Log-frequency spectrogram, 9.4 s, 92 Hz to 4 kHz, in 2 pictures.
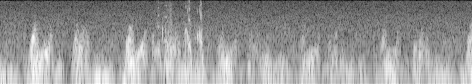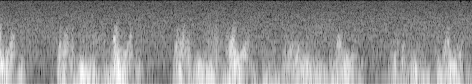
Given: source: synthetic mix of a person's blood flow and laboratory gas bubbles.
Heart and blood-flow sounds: Doppler ultrasound of blood flow; precordium
1.50-2.10 s: bubbles
From the record:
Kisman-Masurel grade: 221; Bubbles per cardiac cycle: several, 3 to 8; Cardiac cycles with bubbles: 10 to 50%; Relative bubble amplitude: barely perceptible (0.100 to 0.250); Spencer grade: 2 (many but less than half of the cardiac periods contain bubble signals, singularly or in groups); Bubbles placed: only in the low amplitude regions of the cardiac cycle

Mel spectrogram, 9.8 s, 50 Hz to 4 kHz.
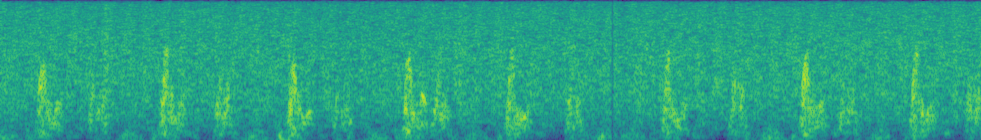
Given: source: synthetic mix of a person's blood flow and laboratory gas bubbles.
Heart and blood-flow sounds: Doppler ultrasound of blood flow; precordium
no bubbles
From the record:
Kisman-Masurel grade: 000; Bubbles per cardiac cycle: 0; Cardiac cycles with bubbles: 0%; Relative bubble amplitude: no bubbles discernible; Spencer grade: 0 (complete lack of bubble signals)

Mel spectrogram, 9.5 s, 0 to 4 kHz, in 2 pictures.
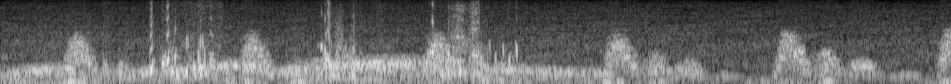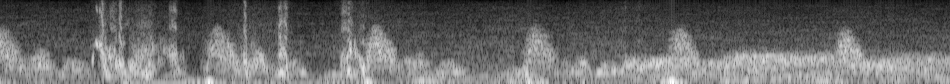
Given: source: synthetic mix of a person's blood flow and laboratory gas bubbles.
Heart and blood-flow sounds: Doppler ultrasound of blood flow; subclavian vein
0.50-0.56 s: bubbles
0.71-1.11 s: bubbles
1.57-1.82 s: bubbles
1.87-1.94 s: bubbles
2.13-2.62 s: bubbles
5.18-5.70 s: bubbles
5.93-6.05 s: bubbles
6.09-6.27 s: bubbles
6.42-6.63 s: bubbles
From the record:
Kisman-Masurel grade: 333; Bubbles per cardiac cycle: rolling drumbeat, 9 or more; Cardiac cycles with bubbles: 50 to 99%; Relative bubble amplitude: loud (0.450 to 0.775); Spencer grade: 3 (all of the cardiac periods contain showers or single bubble signals, but not dominating or overriding the cardiac motion signals); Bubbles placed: anywhere in the cardiac cycle

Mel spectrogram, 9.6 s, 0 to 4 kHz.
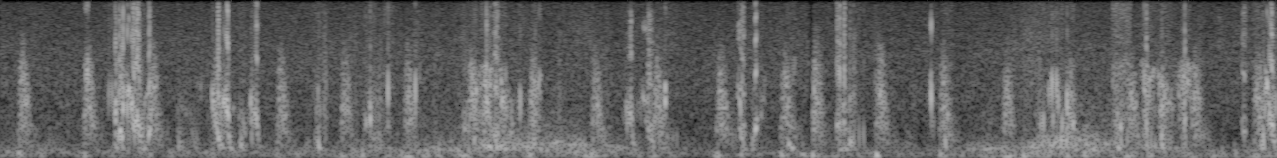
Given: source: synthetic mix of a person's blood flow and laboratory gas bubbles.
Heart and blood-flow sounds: Doppler ultrasound of blood flow; subclavian vein
0.62-0.68 s: bubbles
0.78-1.18 s: bubbles
1.31-1.51 s: bubbles
1.56-1.99 s: bubbles
2.33-2.45 s: bubbles
2.72-2.95 s: bubbles
3.08-3.16 s: bubbles
3.46-3.94 s: bubbles
3.97-4.07 s: bubbles
4.67-5.09 s: bubbles
5.52-5.75 s: bubbles
5.89-5.98 s: bubbles
6.25-6.50 s: bubbles
6.95-7.14 s: bubbles
7.76-8.09 s: bubbles
8.33-8.49 s: bubbles
8.54-8.99 s: bubbles
9.30-9.59 s: bubbles
From the record:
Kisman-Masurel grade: 243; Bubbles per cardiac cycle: several, 3 to 8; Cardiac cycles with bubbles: 100%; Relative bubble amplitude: loud (0.450 to 0.775); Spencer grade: 3 (all of the cardiac periods contain showers or single bubble signals, but not dominating or overriding the cardiac motion signals); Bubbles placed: anywhere in the cardiac cycle

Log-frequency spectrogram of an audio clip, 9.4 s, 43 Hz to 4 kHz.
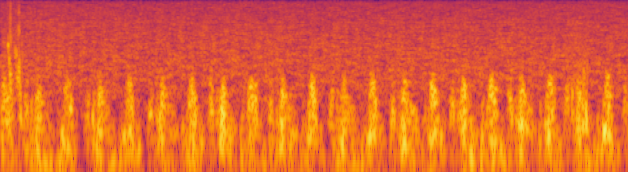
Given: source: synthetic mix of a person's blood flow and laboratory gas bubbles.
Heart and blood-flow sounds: Doppler ultrasound of blood flow; precordium
0.09-0.34 s: bubbles
8.56-8.62 s: bubbles
8.66-8.84 s: bubbles
From the record:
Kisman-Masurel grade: 122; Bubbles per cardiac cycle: 1 to 2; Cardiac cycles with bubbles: 10 to 50%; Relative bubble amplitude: moderate (0.250 to 0.450); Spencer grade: 2 (many but less than half of the cardiac periods contain bubble signals, singularly or in groups); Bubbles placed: only in the low amplitude regions of the cardiac cycle

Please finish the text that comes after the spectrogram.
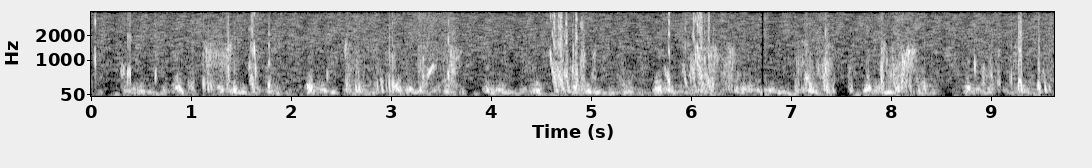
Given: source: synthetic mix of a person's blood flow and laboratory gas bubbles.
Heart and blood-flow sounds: Doppler ultrasound of blood flow; precordium
0.00-0.07 s: bubbles
0.29-0.43 s: bubbles
0.61-0.68 s: bubbles
0.96-1.04 s: bubbles
1.09-1.47 s: bubbles
1.56-1.68 s: bubbles
1.73-1.83 s: bubbles
2.34-2.39 s: bubbles
2.52-2.73 s: bubbles
2.82-3.06 s: bubbles
3.25-3.71 s: bubbles
4.55-5.06 s: bubbles
5.70-5.82 s: bubbles
5.89-6.61 s: bubbles
7.02-7.45 s: bubbles
7.55-7.64 s: bubbles
7.86-8.37 s: bubbles
8.81-9.09 s: bubbles
9.17-9.35 s: bubbles
9.44-9.62 s: bubbles
From the record:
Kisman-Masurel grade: 242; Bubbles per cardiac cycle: several, 3 to 8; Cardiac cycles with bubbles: 100%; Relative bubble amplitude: moderate (0.250 to 0.450); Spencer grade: 3 (all of the cardiac periods contain showers or single bubble signals, but not dominating or overriding the cardiac motion signals); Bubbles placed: only in the low amplitude regions of the cardiac cycle

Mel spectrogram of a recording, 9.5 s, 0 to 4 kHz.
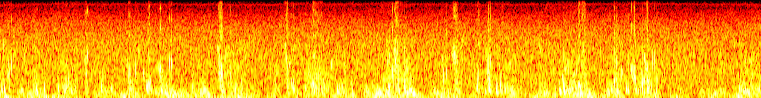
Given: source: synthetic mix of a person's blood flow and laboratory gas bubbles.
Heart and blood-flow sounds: Doppler ultrasound of blood flow; precordium
0.00-0.21 s: bubbles
0.29-0.33 s: bubbles
0.39-0.59 s: bubbles
0.68-0.99 s: bubbles
1.04-1.19 s: bubbles
1.21-1.33 s: bubbles
1.38-1.44 s: bubbles
1.56-2.19 s: bubbles
2.69-3.12 s: bubbles
3.43-3.49 s: bubbles
3.53-3.70 s: bubbles
3.79-4.46 s: bubbles
4.74-5.18 s: bubbles
5.50-5.81 s: bubbles
5.92-6.47 s: bubbles
6.74-7.37 s: bubbles
7.65-8.26 s: bubbles
9.21-9.53 s: bubbles
From the record:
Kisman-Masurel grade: 333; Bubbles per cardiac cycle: rolling drumbeat, 9 or more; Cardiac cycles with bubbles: 50 to 99%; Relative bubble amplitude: loud (0.450 to 0.775); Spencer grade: 3 (all of the cardiac periods contain showers or single bubble signals, but not dominating or overriding the cardiac motion signals); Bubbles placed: anywhere in the cardiac cycle

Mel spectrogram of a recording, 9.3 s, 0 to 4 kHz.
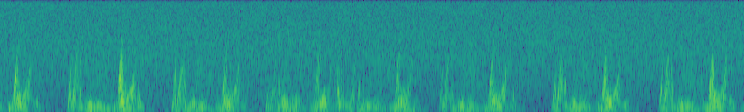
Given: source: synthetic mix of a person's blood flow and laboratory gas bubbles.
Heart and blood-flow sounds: Doppler ultrasound of blood flow; precordium
4.18-4.34 s: bubbles
From the record:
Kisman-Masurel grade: 112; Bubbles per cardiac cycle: 1 to 2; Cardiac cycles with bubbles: 1 to 10%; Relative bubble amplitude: moderate (0.250 to 0.450); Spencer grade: 1 (occasional bubble signal discernible with the cardiac motion signal, with majority of cardiac periods free of bubbles); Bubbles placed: only in the low amplitude regions of the cardiac cycle

